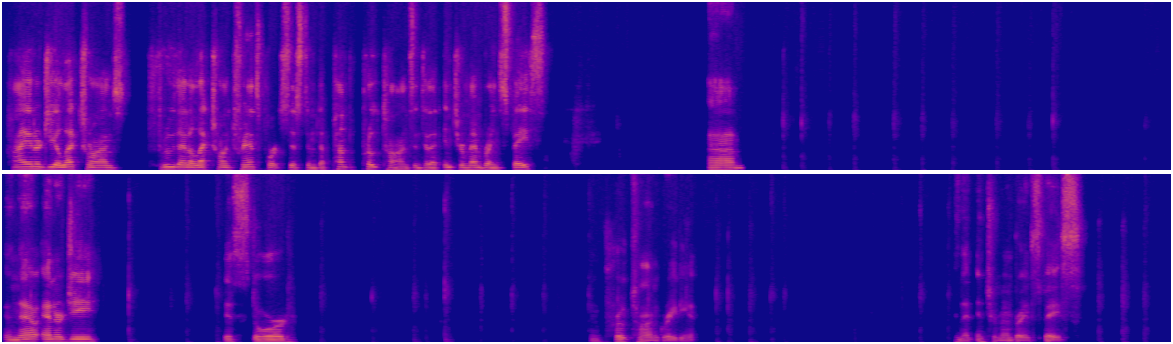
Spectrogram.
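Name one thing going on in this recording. A man speaks calmly through a microphone, pausing often.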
